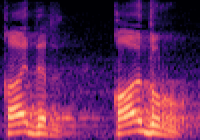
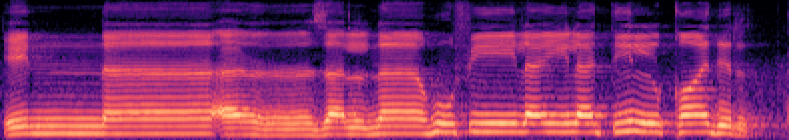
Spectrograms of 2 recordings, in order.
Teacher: Jadi kita kena tebalkan ataupun tafkhim ra tu. Qadr kan, jangan baca tipis. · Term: ra tebal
